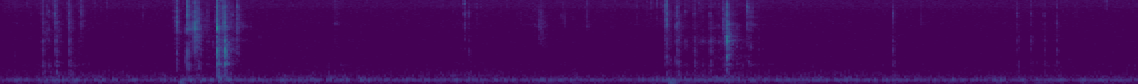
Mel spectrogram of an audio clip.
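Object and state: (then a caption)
Dry soap bar being sliced. A utility knife blade slices thin, ridged layers off a solid bar of red and yellow layered dry soap held in the hands. Short, dry, crackling cuts and clicks sound over a steady low hum, with louder crisp scrapes near the start and middle.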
